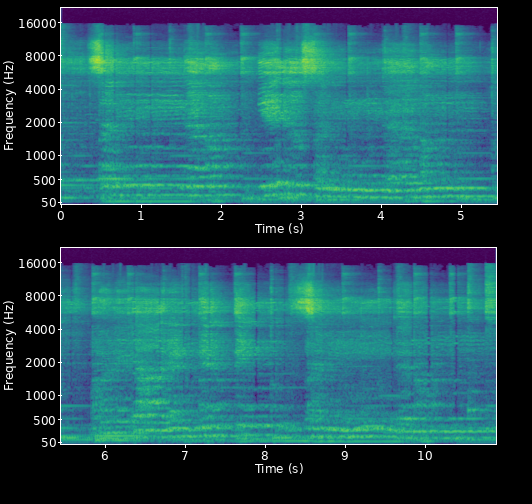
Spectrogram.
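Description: Mixed church choir of women, girls and men singing a Malayalam theme song in long held phrases, with a musical backing.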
